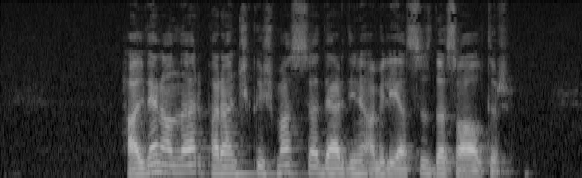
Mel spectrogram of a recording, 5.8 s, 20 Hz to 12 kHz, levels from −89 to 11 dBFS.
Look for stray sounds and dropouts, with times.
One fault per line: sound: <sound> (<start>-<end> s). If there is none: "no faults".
no faults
